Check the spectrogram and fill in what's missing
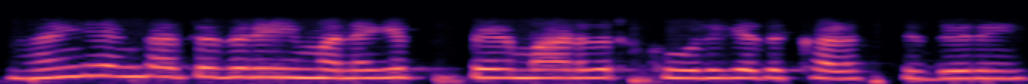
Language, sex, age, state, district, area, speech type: Kannada, female, 18-30, Karnataka, Gulbarga, urban, conversation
